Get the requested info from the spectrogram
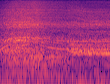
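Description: Handheld hair dryer switching on and blowing a steady rush of air over a freshly brushed acrylic wash on EVA foam, to speed its drying. Its motor whine slides down in pitch over the first second and a half, then holds steady.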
